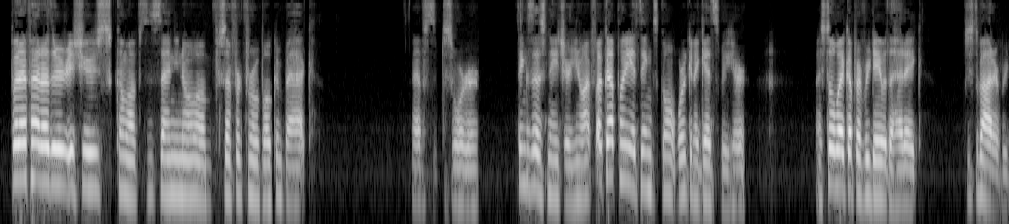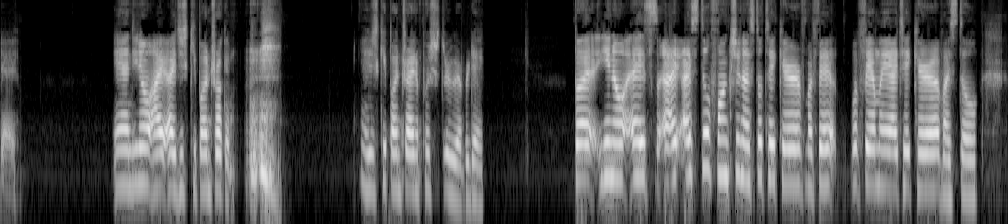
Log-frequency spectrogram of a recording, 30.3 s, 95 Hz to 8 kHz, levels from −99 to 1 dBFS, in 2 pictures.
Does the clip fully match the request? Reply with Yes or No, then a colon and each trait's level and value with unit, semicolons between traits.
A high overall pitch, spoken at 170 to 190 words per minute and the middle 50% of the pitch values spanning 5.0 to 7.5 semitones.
No: high, 195 Hz; average, 185 wpm; average, 4.2 semitones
